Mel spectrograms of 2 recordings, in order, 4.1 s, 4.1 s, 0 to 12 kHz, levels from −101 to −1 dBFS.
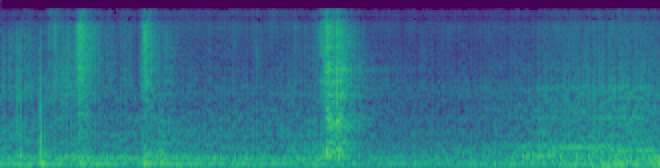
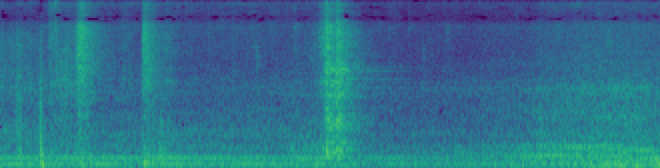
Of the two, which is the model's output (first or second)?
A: first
